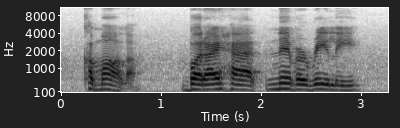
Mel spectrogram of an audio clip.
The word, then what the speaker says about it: Kamala: those instances in which someone just says kamala that could have been another possibility given that there is another syllable but it turns out that it's kamala and i immediately associated it with the name pamela you could also say pamala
